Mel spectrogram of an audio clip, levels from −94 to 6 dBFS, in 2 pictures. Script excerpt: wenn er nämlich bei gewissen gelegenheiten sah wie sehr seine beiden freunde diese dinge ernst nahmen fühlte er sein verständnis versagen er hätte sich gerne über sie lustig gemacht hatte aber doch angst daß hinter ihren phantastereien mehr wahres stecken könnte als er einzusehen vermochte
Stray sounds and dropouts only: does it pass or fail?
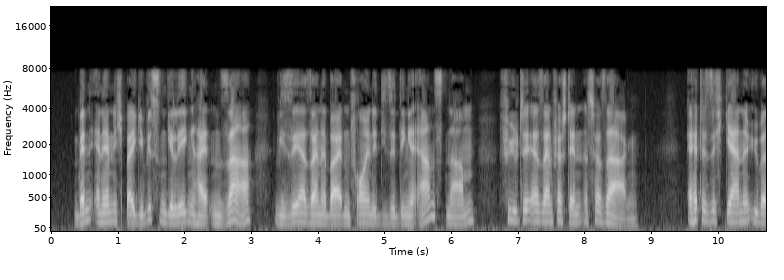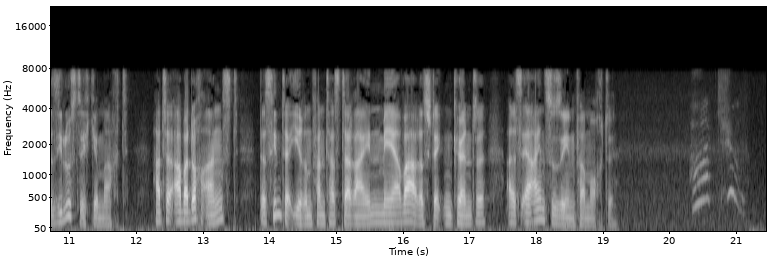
fail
